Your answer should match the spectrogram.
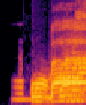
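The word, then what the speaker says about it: باء: বা, দুই ঠোঁট থেকে বা, একসাথে বলেন। با তারপরে এই অক্ষরটা দেখবেন সবাই, এই অক্ষরটা কি?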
